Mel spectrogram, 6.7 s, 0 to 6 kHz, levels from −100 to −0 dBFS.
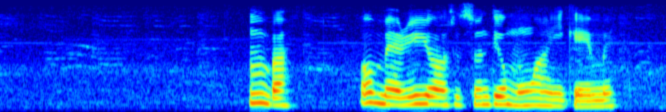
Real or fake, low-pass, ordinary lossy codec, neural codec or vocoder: real; 5.4 kHz; none; none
